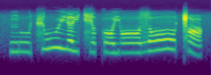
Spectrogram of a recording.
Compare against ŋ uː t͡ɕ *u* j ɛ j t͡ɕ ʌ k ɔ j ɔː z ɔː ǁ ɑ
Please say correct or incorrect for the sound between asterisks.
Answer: incorrect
